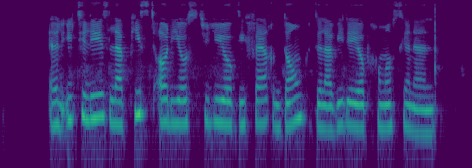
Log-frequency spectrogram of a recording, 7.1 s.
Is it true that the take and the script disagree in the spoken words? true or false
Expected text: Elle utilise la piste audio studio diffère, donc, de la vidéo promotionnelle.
false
